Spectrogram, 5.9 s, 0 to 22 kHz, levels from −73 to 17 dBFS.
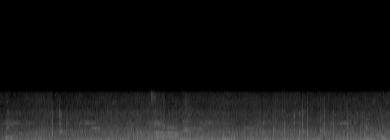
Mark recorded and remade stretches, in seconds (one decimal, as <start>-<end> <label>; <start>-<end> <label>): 0.0-2.8 recorded; 2.8-5.1 remade; 5.1-5.9 recorded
